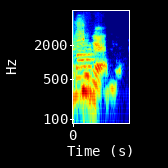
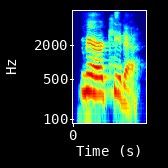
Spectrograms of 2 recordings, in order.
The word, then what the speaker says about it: Mariquita: Mariquita. Mariquita.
